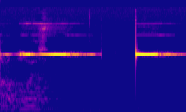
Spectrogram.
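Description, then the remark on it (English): A loud, piercing smoke alarm tone sounds in a house in two long beeps with a brief gap between them, shrill, while a voice talks underneath at the start. “This is when you broke your fucking house. Set off the fucking fire alarm.”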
